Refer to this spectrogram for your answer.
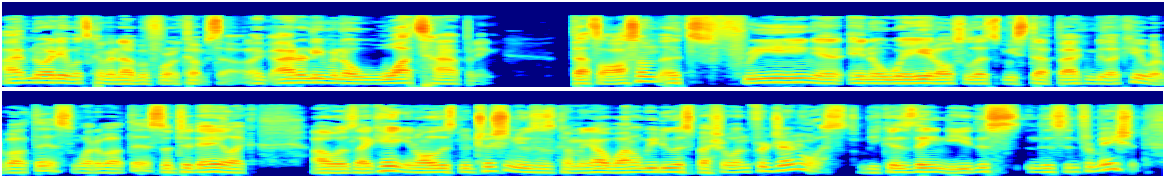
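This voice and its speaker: Over a quiet background, a man with a Toronto accent speaks at a very fast pace. His medium pitch shows ordinary pitch variation, and the sound is dry and close with no echo. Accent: Toronto, drops the second T. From grew up moving between Saudi Arabia, Japan and the US. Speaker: entrepreneur. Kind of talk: interview. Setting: in person in Toronto. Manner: casual.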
